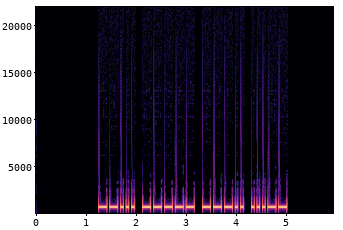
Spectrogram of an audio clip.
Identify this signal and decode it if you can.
Morse code, heard as a keyed tone, about 22 wpm, 700 Hz. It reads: 7083
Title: Numbers - 4-Digit 22wpm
